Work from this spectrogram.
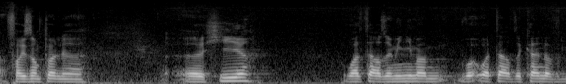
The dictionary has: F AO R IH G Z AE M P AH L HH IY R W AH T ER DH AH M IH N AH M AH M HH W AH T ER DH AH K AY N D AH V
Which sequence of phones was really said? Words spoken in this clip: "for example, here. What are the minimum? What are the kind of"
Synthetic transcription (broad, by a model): F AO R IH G Z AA P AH L HH IY R W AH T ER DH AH M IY N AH M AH M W W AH T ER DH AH K AY N D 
